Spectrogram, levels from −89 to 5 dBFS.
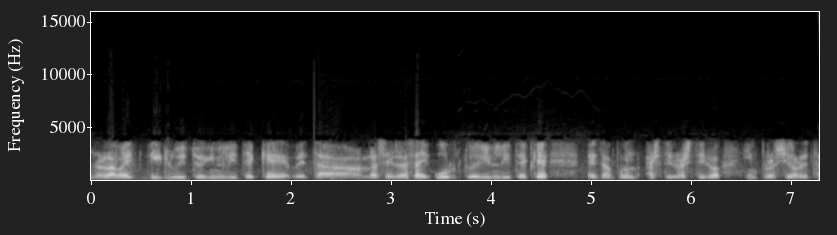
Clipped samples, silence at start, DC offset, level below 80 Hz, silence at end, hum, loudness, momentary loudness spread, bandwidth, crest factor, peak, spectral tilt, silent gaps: under 0.1%; 0 s; under 0.1%; -64 dBFS; 0 s; none; -22 LUFS; 6 LU; 4.8 kHz; 20 dB; -2 dBFS; -6 dB/octave; none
